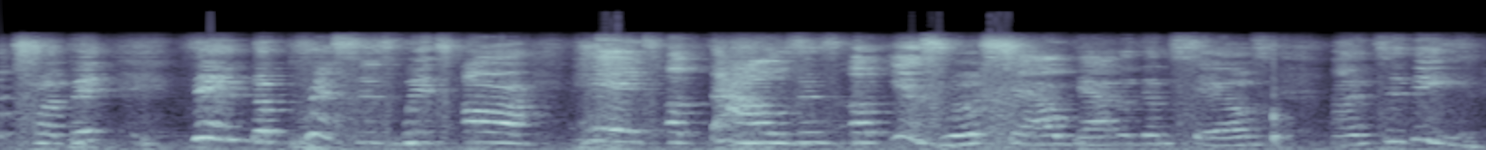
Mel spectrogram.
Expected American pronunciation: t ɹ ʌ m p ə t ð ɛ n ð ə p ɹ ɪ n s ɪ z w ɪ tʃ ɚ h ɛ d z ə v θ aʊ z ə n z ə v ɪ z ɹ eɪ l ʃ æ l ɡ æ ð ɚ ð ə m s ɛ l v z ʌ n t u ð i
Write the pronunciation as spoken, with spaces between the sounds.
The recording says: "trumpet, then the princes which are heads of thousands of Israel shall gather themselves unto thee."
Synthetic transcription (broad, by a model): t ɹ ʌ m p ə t ð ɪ n ð ə p ɹ ɪ n s ɪ z w ɪ tʃ ɚ h ɛ d z ə v θ aʊ z ə n z ə v ɪ z ɹ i l ʃ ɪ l ɡ æ ð ɚ ð ə m s ɛ l v z ʌ n t u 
